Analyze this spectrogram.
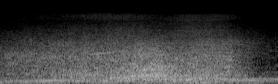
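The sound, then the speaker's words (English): Tires of a furnace repair van spin in deep snow on a residential street in Boston as the van fishtails, giving a steady rushing roar of engine and wheel-spin with a faint whine that swells slightly mid-clip. “spinning their tires as their furnace repair van fishtails and eventually gets stuck on a residential street in Boston”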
